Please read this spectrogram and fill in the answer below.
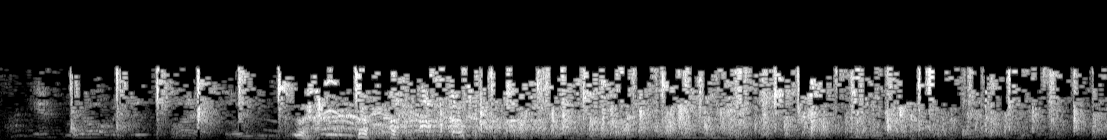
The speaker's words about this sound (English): That's because you really wanted to clap for the McInturf girls, and I didn't let you. And so that was building up inside you, and you just couldn't help yourselves.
